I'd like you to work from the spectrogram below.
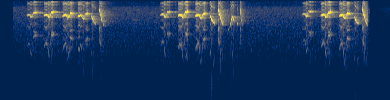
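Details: Louisiana Waterthrush in spring in the Ozarks, singing from a rushing creek bank: three loud, ringing songs, each a few clear whistled opening notes then a quick, slurred, downward jumble, about three seconds apart.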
